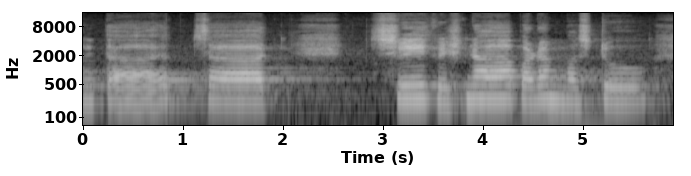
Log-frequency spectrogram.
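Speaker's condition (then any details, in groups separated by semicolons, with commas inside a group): No condition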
